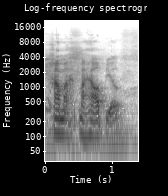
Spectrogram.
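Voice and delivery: put-on grudging, contemptuous, dismissive voice. Imitating fast-food counter workers' greeting, which meant they didn't want to help: imitating a contemptuous service greeting. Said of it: "they had a way of saying".

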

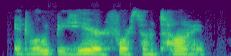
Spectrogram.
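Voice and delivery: soft, hushed half-whisper under the breath. A narrator voices a man glancing sideways at the listener: half-whispering. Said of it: "he whispers".

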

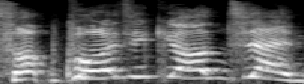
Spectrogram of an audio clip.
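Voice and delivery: put-on grand, admiring tone, high and slow.

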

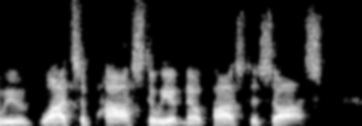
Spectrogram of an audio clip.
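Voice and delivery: plain

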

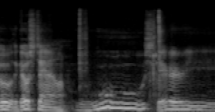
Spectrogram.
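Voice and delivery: loud, spooky, haunting put-on ghost voice. During a board game, a player announces the ghost town, doing a ghost impression. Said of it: "your impersonation of a ghost".

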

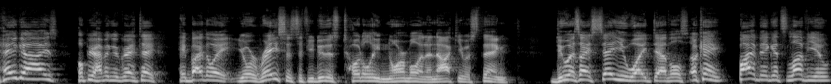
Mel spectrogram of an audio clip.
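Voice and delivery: play-acted, sarcastic, high, sweetly cheerful tone. Speaker mocks a tone they call repugnant, using a mock-cheerful smiling tone. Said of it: "this cheerful smiling routine is just intolerable".

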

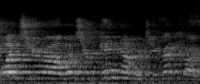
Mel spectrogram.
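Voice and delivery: ordinary talk

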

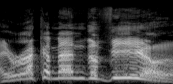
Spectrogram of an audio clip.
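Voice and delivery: very loud, very high-pitched, slow booming pirate voice. Ordering in a very quiet restaurant: loud pirate voice. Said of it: "In a loud pirate voice".

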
